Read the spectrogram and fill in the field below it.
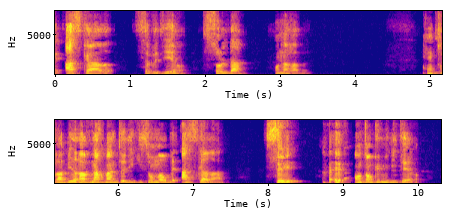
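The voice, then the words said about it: Polish accent speaking French. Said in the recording (French): “je le dis certainement très mal avec mon accent polonais”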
